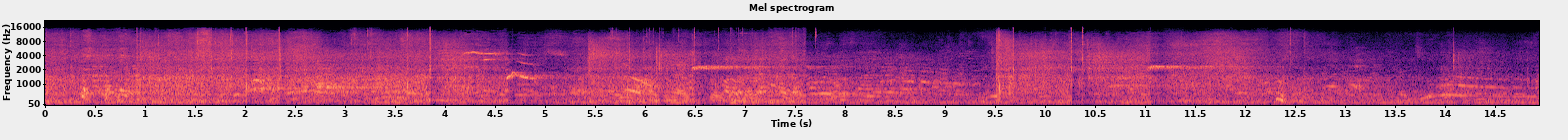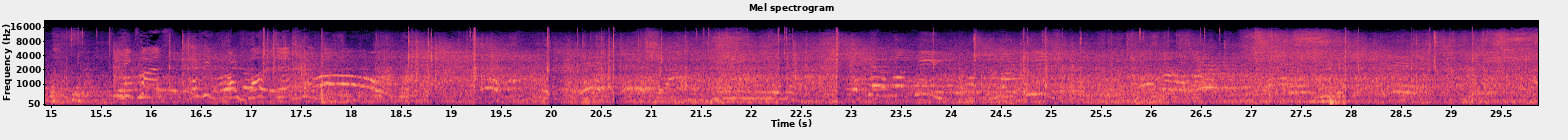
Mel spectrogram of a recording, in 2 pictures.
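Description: A crowd of spectators chatters and calls out in an echoing arena.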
